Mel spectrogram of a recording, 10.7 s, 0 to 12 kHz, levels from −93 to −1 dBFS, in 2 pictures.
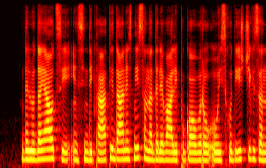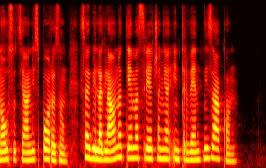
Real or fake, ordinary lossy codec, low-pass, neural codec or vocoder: fake; none; 10.8 kHz; autoencoder, 48 kHz, 128 numbers a frame, DAC-VAE, trained on Japanese speech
